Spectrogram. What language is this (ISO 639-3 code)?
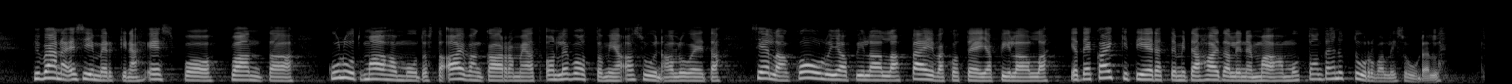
fin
